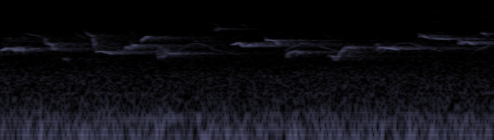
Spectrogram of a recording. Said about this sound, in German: Das ist wieder die Mönchsgrasmücke.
